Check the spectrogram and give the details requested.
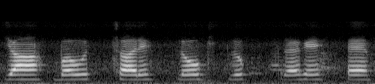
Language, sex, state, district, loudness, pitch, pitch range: Hindi, female, Rajasthan, Jaipur, -17 LUFS, 225 Hz, 220-230 Hz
